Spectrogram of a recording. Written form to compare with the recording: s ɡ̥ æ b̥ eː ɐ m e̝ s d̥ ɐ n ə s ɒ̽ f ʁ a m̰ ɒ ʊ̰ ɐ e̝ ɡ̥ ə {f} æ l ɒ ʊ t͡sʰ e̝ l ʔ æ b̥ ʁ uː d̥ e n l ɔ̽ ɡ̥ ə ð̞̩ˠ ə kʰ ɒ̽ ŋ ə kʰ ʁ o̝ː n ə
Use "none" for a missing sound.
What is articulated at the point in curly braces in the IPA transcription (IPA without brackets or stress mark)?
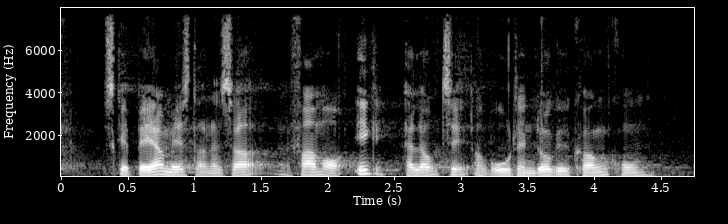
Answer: h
